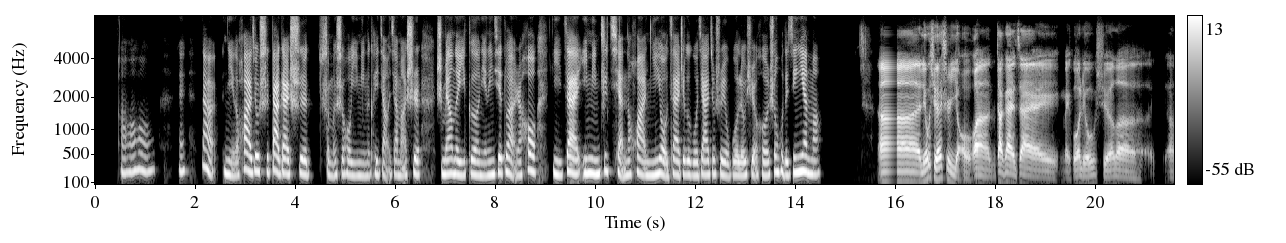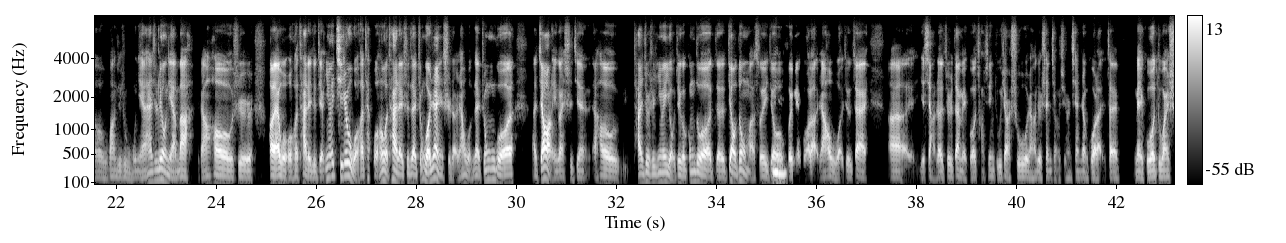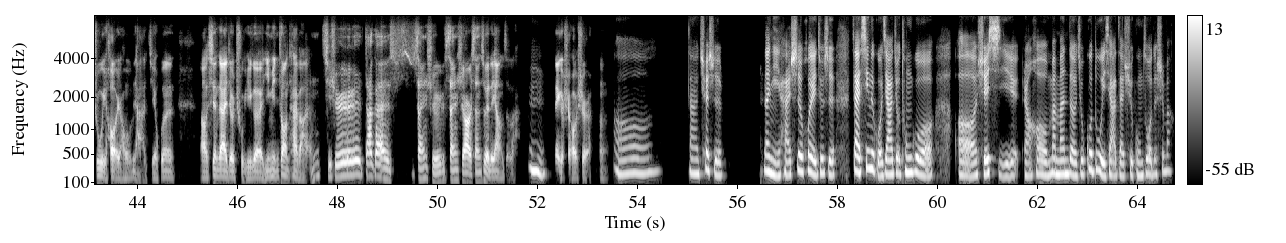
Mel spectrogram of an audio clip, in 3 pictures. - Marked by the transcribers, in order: none
- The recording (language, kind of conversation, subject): Chinese, podcast, 移民后你最难适应的是什么？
